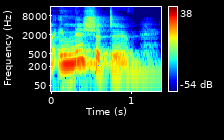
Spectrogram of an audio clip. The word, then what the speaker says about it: initiative: There are 4 syllables in this word. The letter I is silent. So you have to pronounce it like initiative. 4 syllables. The TA should be pronounced like sh. The TA should be pronounced like a sh.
